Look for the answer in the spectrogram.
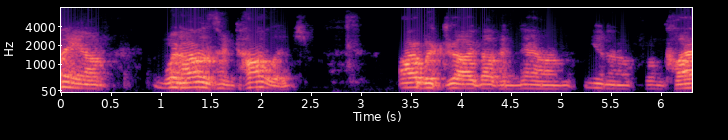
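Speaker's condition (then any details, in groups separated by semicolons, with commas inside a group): Cerebral palsy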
